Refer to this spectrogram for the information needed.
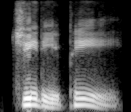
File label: "GDP", American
